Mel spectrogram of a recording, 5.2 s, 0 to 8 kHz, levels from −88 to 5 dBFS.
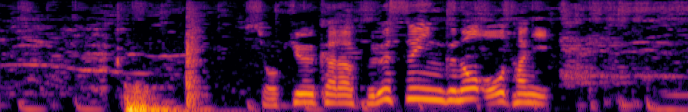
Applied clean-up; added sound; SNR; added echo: classical method Wiener filter.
